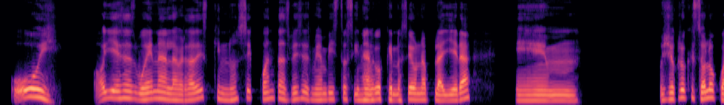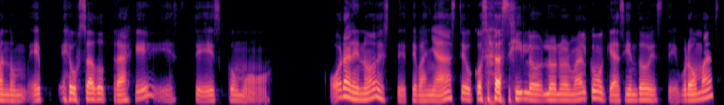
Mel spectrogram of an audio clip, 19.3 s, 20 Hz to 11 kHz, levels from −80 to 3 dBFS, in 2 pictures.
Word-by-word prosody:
Uy. 210 - +4 0.4
Oye, 175 +6 -1
esa 180 0 0
es 170 - -3
buena. 160 +3 +1
La 145 -2 +1
verdad 140 +2 0
es 190 +3 -3
que 170 - -9
no 145 +2 -4
sé 185 +1 -6
cuántas 170 -3 -4
veces 155 +1 -4
me 140 0 -3
han 145 - -3
visto 155 +1 -5
sin 140 -2 -5
algo 145 +2 +2
que 150 - 0
no 135 0 -3
sea 155 +3 +2
una 150 0 0
playera, 145 +5 +2 0.6
em. 130 -1 -2 1.1
Pues 140 +1 -6
yo 160 0 +1
creo 195 +2 0
que 195 - -8
solo 175 +3 +3
cuando 130 -5 -2
he 145 +1 -3 0.2
he 160 0 -1
usado 150 0 +3
traje, 145 - -3
este, 130 -4 -7
es 130 0 -6
como, 125 -3 -6 0.7
órale, 195 -7 +4
¿no? 160 +8 +1
Este, 160 -7 -5
te 135 - -5
bañaste 130 +7 0
o 145 -2 +1
cosas 160 +3 +1
así, 160 -1 +6
lo 145 -4 +1
lo 140 +1 +1
normal 140 +3 0
como 175 -4 +1
que - - -1
haciendo, 135 +2 0
este, 140 -2 -7
bromas. 140 - +1
150 Hz, 165 wpm, -21 LUFS, 135-165 Hz, 1.1 s, así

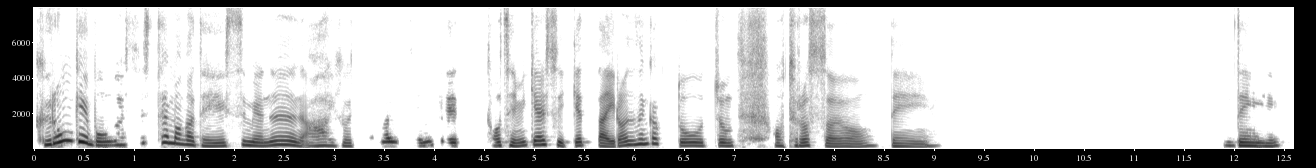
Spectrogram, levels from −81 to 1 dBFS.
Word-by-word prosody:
그런 370 - +5
게 395 -4 +9
뭔가 205 -3 +2 0.2
시스템화가 325 -7 +1
돼 165 -5 -2
있으면은 205 +3 +1
'아 180 +1 -3
이거 170 0 -6 0.4
정말 200 - +3 0.2
재밌게 180 0 -2 0.3
더 185 - 0
재밌게 190 +4 0
할 235 - +4
수 235 -5 -3
있겠다.' 190 -2 0
이런 180 +10 +1
생각도 260 -11 0
좀 175 -1 -2 0.4
어 175 - -3
들었어요. 160 -4 -3
네. 150 -2 -5 2.9
네. 180 -3 +2
185 Hz, 215 characters per minute, -24 LUFS, 170-225 Hz, 2.9 s, 게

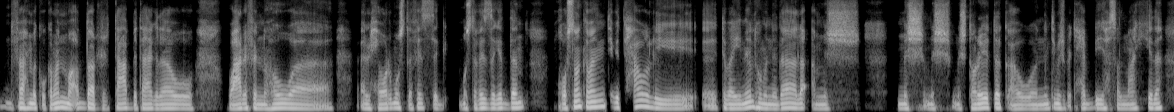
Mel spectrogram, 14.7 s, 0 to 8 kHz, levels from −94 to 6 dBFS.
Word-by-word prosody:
فاهمِك، 120 -1 +1
وكمان 125 +4 +2
مقدّر 120 -2 +2
التعب 115 +3 -2
بتاعِك 110 +1 -1
ده، 110 +1 +1
و 110 -1 0 0.4
وعارف 115 +4 +2
إن 110 -2 +1
هو 110 -1 +1 0.6
الحوار 110 +1 0
مستفز- 120 -1 0 0.3
مستفز 115 +1 +1
جدًا، 120 +2 +2 0.4
خصوصًا 115 +7 +5
كمان 145 -2 +4
إن 155 - +2
أنتِ 160 -3 -4
بتحاولي 125 -6 0 0.4
تبيّني 110 +3 +2
لهم 130 -5 +2
إن 110 -2 +1
ده 125 +3 +2
لأ 120 +1 -1
مش 105 -1 -2 0.5
مش 110 0 +3
مش 110 -1 -1
مش 110 - -2
طريقتِك 120 +1 +2
أو 100 +1 -2
إن 105 +1 -2
أنتِ 115 +2 -2
مش 115 -2 0
بتحبي 115 +1 -4
يحصل 110 -1 -1
معاكِ 110 +2 -3
كده، 120 0 +1
115 Hz, 150 wpm, -24 LUFS, 110-120 Hz, 0.6 s, خصوصًا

